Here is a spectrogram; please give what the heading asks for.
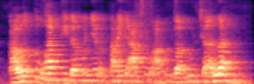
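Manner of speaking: preacher voicing Moses refusing God's command; pleading Moses. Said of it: "Musa waktu Tuhan bilang".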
